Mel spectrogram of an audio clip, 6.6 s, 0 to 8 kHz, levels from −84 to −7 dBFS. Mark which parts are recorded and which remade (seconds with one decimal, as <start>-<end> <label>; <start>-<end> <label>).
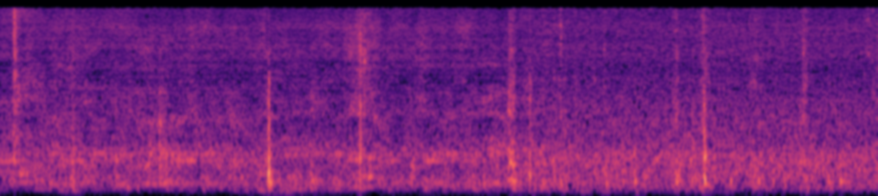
0.0-4.0 remade; 4.0-6.6 recorded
